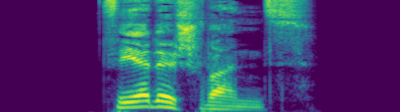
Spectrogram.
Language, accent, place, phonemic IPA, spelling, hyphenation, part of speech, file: German, Germany, Berlin, /ˈpfeːɐ̯dəʃvant͡s/, Pferdeschwanz, Pfer‧de‧schwanz, noun, De-Pferdeschwanz.ogg
- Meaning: 1. tail of a horse, horse tail 2. ponytail 3. Equisetum arvense (rare)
